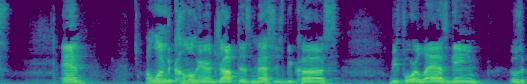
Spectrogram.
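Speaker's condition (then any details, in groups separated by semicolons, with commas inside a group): No condition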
